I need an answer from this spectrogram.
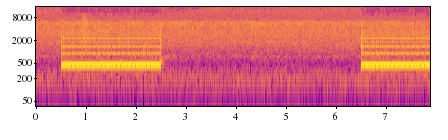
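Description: Telephone tones sound on a landline call that cannot be completed as dialed: two long, steady, buzzy beeps, each about two seconds, separated by a quiet hiss-filled gap.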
